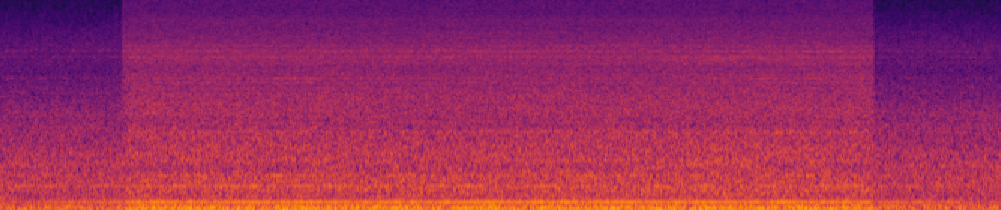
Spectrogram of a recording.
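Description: A jet airliner roars loudly in flight.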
